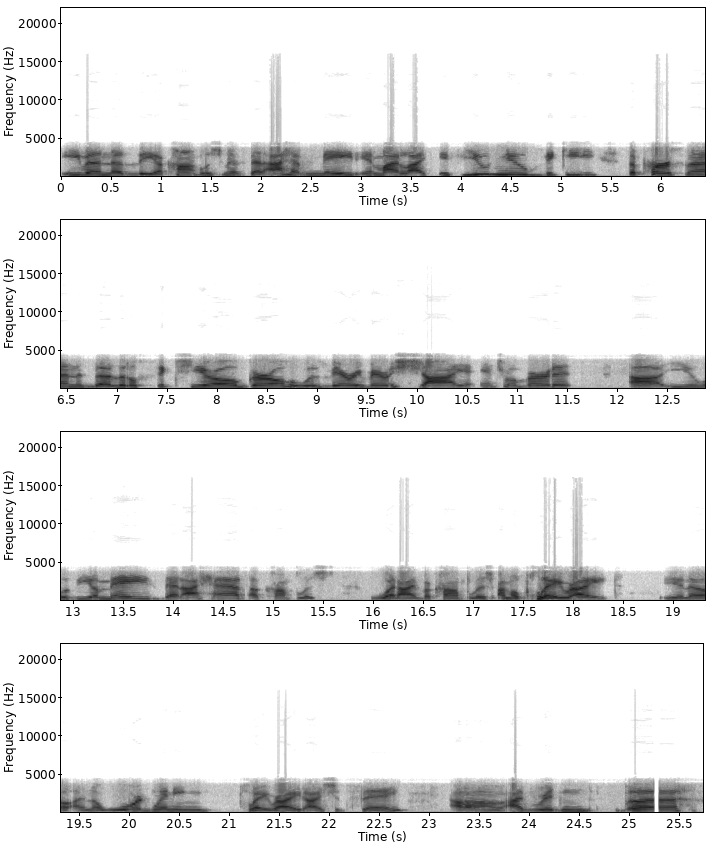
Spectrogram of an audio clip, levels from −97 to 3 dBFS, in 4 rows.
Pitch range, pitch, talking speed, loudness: 180-220 Hz, 200 Hz, 135 wpm, -18 LUFS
